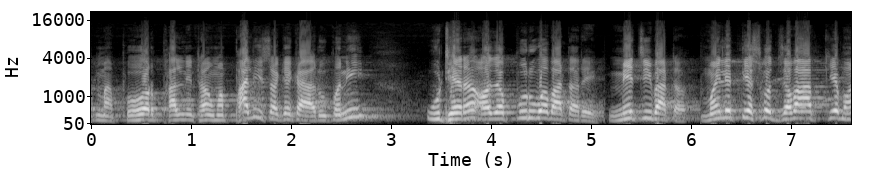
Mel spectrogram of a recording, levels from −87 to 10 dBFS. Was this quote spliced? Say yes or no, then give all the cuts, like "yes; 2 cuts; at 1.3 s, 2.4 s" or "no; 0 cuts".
yes; 2 cuts; at 5.1 s, 6.0 s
